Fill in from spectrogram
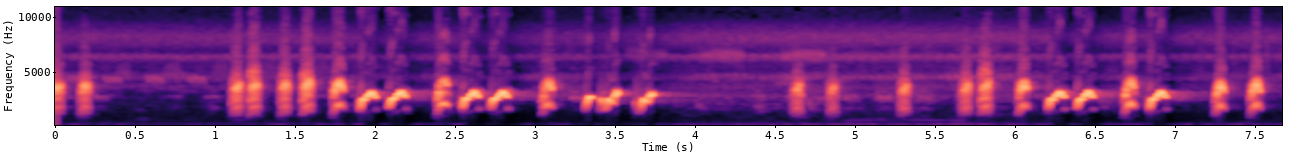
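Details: Sooty-headed bulbul calling hard to summon a rival: quick volleys of sharp chips mixed with short rolling, slurred phrases repeated in bursts, over a faint constant whine.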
